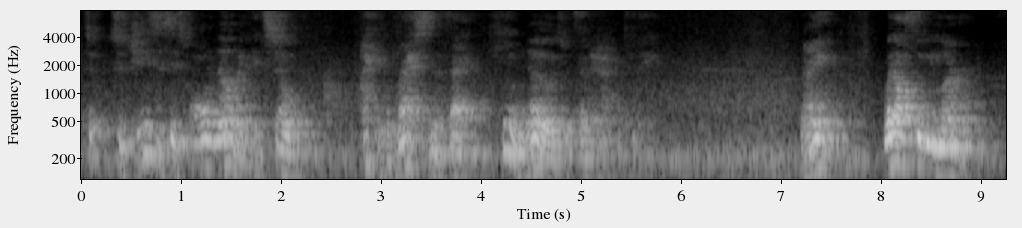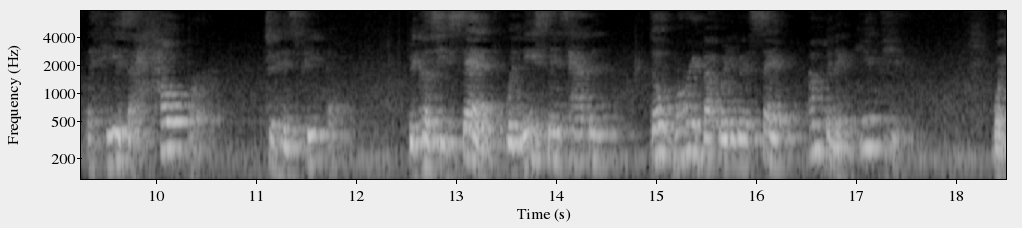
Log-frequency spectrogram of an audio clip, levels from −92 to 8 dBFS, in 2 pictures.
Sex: male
